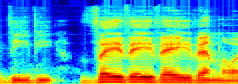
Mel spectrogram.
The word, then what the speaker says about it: VVV Venlo: Of course, VVV Venlo, that's fun to say, VVV Venlo, I believe is how you say it, is in the second division in the Netherlands, a already goal-friendly country to score in.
